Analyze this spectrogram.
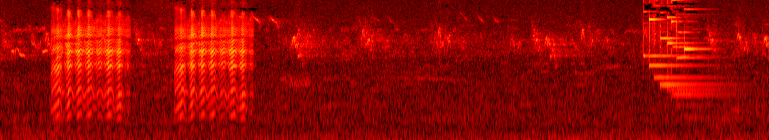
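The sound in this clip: A goat bleats twice in quick succession, each call a loud, wavering, nasal cry of under a second, followed by quieter background and a later higher-pitched call near the end.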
